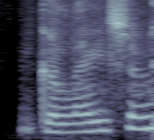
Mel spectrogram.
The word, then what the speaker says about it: Galatians: Galatians.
